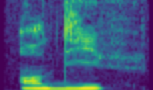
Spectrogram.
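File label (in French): "endives", French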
